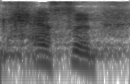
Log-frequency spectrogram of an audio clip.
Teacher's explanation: It's the Hebrew word hesed, H-E-S-E-D, kind of guttural at the beginning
